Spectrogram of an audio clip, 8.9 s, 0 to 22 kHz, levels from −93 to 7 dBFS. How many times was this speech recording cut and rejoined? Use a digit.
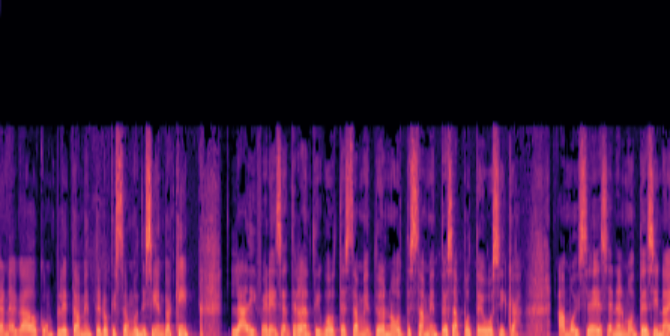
0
